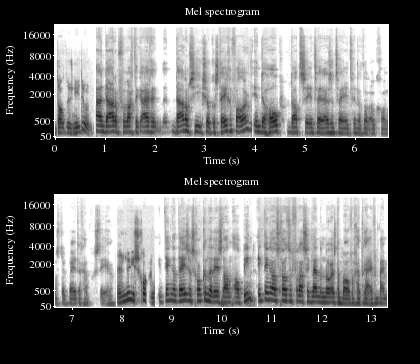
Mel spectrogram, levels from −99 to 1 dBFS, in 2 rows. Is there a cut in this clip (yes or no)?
yes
